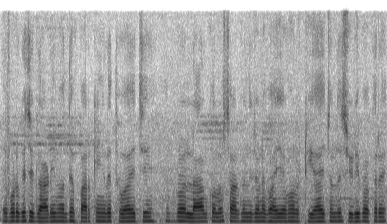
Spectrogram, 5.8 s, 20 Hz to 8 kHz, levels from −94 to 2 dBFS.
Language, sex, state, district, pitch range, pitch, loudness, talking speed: Odia, male, Odisha, Khordha, 135-145 Hz, 140 Hz, -15 LUFS, 195 wpm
